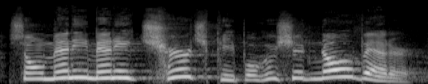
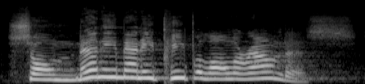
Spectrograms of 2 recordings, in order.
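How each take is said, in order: First: Building emphasis. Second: Said in the usual way. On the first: Real, not acted. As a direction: lean hard into the second so many. Preacher repeating for emphasis.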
